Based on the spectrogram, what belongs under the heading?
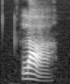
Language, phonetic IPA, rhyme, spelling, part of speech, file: Hungarian, [ˈlaː], -laː, lá, noun, Hu-lá.ogg
- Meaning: la, a syllable used in solfège to represent the sixth note of a major scale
